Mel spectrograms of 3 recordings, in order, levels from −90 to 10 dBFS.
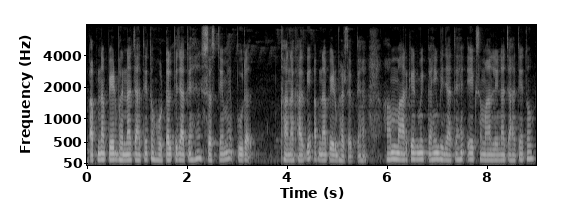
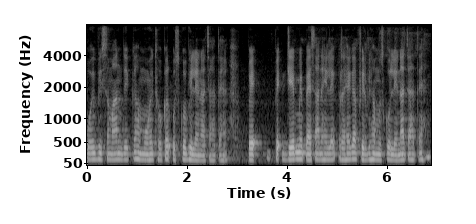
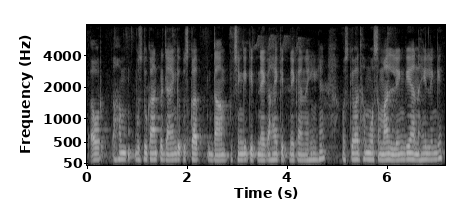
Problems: background sounds at intervals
